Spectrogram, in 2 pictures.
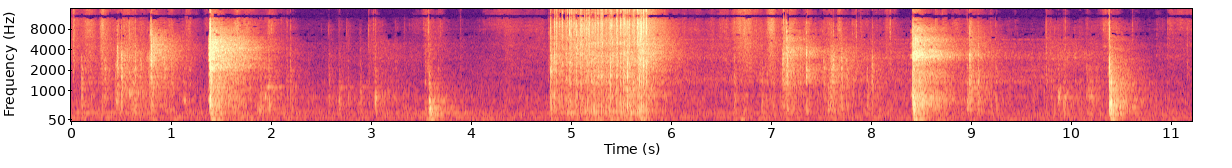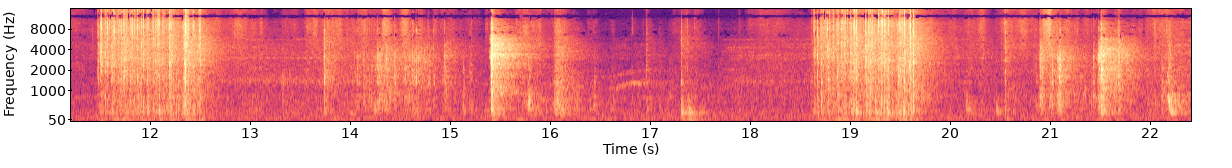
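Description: Tarot cards being shuffled and drawn during a weekly reading: many irregular soft papery rustles and brisk flicking bursts, with light taps as cards are set down, separated by quiet pauses.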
